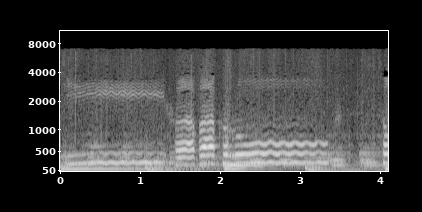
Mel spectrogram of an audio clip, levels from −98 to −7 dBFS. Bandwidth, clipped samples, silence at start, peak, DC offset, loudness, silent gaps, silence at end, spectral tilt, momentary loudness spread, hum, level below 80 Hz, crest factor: 7.4 kHz; under 0.1%; 0 s; -12 dBFS; under 0.1%; -26 LUFS; none; 0 s; -7 dB/octave; 9 LU; none; -38 dBFS; 14 dB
